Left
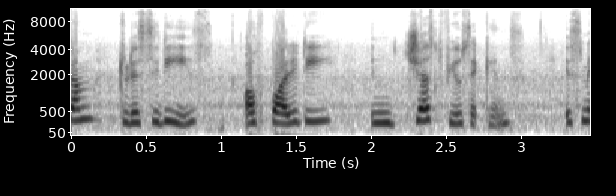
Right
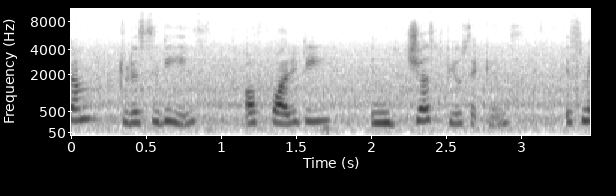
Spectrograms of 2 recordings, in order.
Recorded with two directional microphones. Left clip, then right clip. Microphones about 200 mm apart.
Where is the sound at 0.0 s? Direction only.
45° left (ahead or behind).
